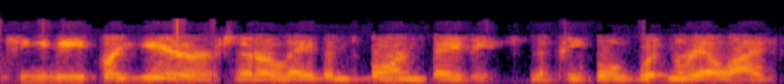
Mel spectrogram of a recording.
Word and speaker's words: Lebensborn: I don't know if it's pronounced Lebensborn or Lebensborn. – Lebensborn. – Program. – Lebensborn. Yeah. – Leben, that's right, Lebensborn program.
